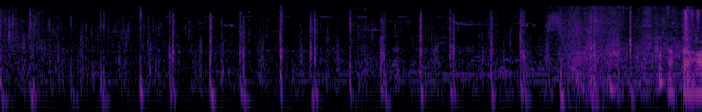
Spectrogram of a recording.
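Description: Rhythmic clip-clop of horse hooves at a steady trot in the video game Ghost of Tsushima, crisp and close, growing slightly louder and busier toward the end.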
